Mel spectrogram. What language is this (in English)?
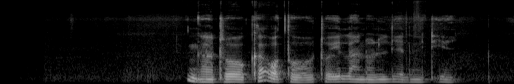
Luo (Kenya and Tanzania)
